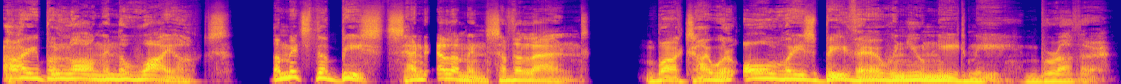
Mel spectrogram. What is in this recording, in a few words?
Male Orc Ogre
